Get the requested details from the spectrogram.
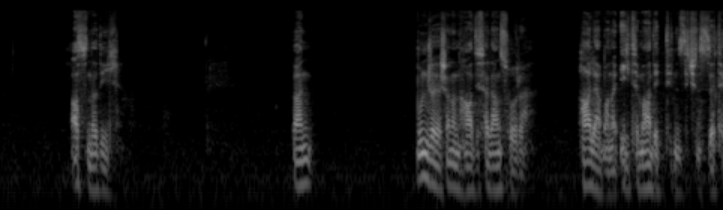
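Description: A man speaks calmly in a low voice, close by.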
